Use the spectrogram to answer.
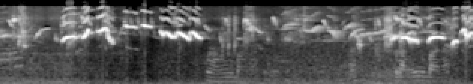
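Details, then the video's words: Female Oriental magpie-robin calling to stimulate a silent male; loud wavering whistles and warbled notes at the start, quieter twitter in the middle, and strong rising whistles returning at the end. "Suara Kacer Betina Untuk Pancingan Kacer Jantan Yang Macet Bunyi Agar Gacor"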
